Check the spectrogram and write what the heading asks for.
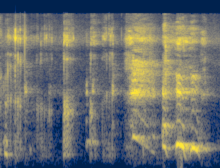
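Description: A few soft knocks, then a little past halfway a brief, loud, rough vocal noise from a person, like a playful mouth noise.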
